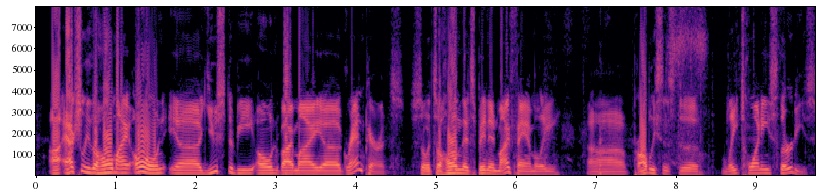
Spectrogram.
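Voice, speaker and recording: An ordinary speaking voice with an American accent, moderate pace and ordinary pitch variation. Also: man, fairly high pitch for a man. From Hammond, Indiana. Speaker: boxing and MMA ring announcer. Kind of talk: interview answer.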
